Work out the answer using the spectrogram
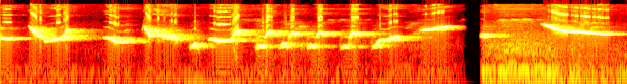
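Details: Provoking song of a white-rumped shama, meant to make another bird sing: varied, quick whistled phrases jumping between high and lower notes, then a gap, a brief noisy burst and a long falling whistle.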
